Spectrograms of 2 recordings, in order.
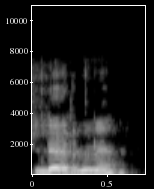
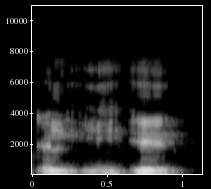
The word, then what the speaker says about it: lerne: So this sentence in German will be Ich lerne. Make sure, friends, LERNE, not LEA. It's not the German. It's not the English word.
